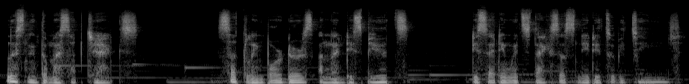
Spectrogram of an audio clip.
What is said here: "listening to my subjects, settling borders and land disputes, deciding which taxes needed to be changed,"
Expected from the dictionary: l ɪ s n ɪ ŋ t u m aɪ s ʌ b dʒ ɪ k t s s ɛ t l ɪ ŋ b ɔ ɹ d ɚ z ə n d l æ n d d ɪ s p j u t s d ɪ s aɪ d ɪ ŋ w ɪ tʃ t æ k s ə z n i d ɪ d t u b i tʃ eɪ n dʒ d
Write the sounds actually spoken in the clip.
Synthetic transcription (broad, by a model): l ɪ s n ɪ ŋ t u m aɪ s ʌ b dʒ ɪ k t s s ɛ t l ɪ ŋ b ɔ ɹ d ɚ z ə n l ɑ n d d ɪ s p j u t s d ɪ s aɪ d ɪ ŋ w ɪ tʃ t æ k s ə s n i d ɪ d t u b i tʃ eɪ n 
